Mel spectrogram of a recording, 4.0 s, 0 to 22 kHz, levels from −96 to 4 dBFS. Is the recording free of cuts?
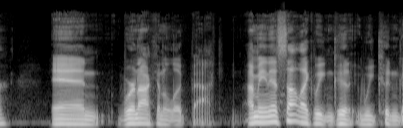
no; 1 cut; at 2.3 s

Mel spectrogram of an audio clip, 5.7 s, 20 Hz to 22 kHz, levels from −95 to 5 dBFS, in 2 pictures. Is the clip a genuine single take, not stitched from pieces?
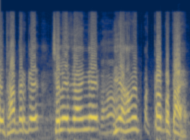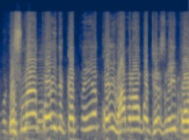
no; 1 cut; at 2.9 s

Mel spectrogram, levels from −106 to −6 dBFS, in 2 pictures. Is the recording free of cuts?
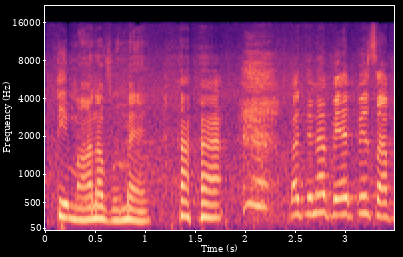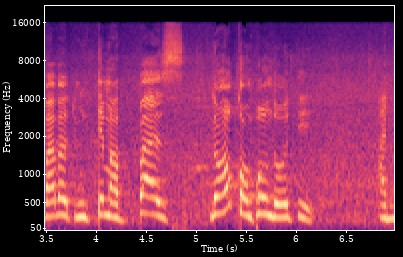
yes; 0 cuts

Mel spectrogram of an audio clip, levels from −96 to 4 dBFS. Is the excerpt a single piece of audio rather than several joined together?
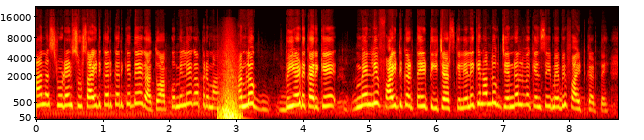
no; 1 cut; at 2.8 s

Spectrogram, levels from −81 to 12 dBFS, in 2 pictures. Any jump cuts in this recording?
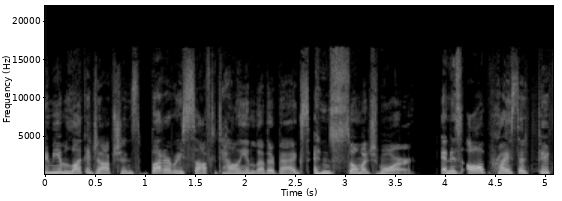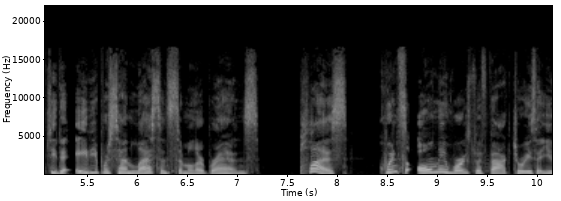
no; 0 cuts

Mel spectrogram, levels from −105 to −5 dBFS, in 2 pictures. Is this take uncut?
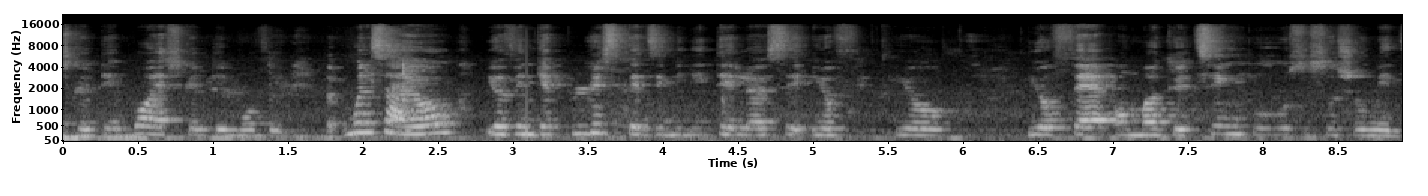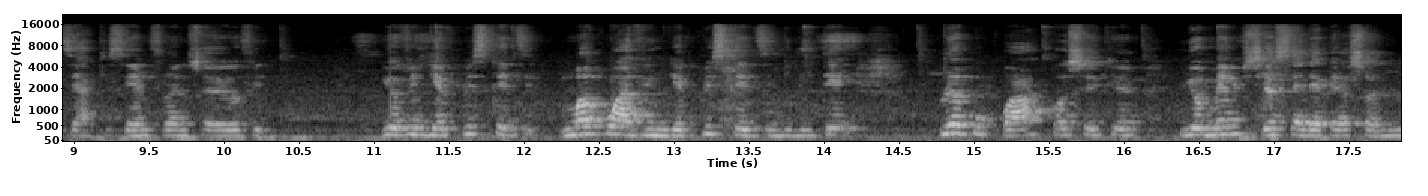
yes; 0 cuts

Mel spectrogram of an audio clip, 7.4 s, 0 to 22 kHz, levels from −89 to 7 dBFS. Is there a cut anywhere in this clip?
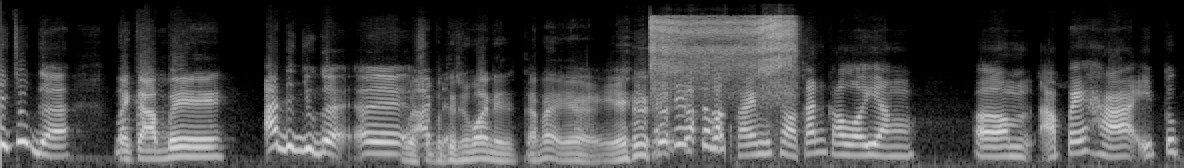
yes; 1 cut; at 4.5 s

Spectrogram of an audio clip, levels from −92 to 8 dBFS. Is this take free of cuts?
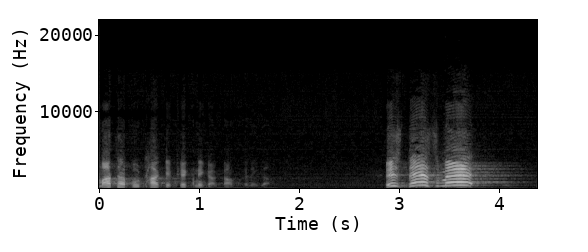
yes; 0 cuts

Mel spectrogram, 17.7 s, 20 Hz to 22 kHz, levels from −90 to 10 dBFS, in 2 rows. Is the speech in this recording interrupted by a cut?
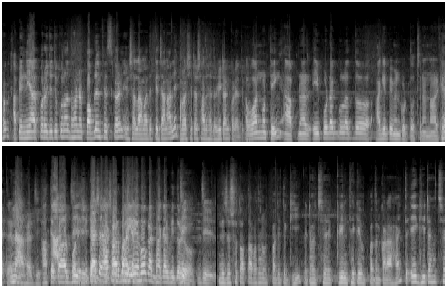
yes; 1 cut; at 13.1 s

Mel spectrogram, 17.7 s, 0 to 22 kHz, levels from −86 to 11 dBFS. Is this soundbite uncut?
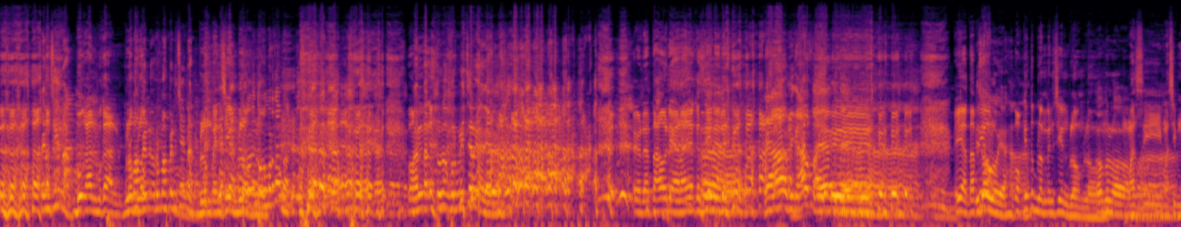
yes; 0 cuts

